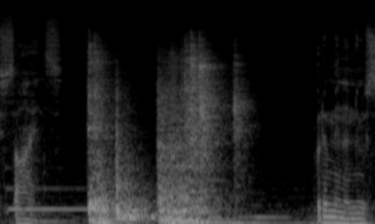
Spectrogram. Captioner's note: door closes and locks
